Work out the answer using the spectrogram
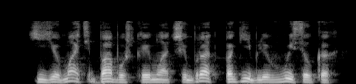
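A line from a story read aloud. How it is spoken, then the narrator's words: Whispered. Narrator (Russian): шепнула Елена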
